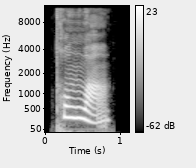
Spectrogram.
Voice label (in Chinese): "通往", Chinese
